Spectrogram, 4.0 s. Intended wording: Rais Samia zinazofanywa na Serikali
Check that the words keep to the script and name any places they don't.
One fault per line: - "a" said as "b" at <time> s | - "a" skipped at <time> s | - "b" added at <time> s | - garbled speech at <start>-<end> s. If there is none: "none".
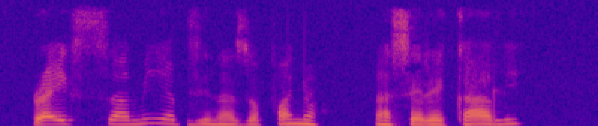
none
